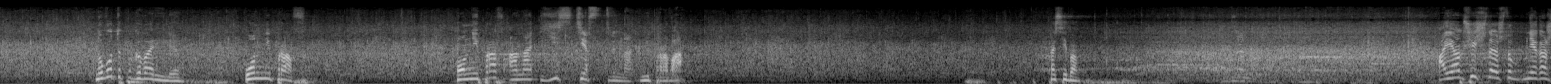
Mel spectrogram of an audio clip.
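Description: A woman speaks calmly into a microphone over loudspeakers, with pauses.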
